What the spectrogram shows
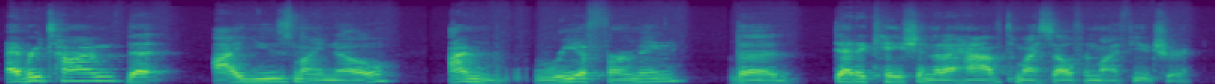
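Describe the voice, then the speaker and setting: Male co-host, casual banter, loose and jokey, mid pitch. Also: unhurried. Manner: loose and joking, heavy use of filler "like". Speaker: podcast co-host. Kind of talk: casual chat.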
